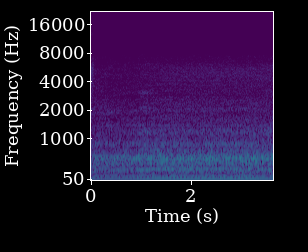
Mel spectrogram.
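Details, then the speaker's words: ICP/Carrier gas furnace after a blower motor replacement (old motor failed from normal wear), with a new filter fitted: the draft inducer runs with an even whoosh and no rattles. "but it is what it is guys my inducer is running and I got a brand new filter in there as well"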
